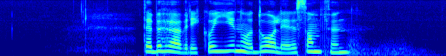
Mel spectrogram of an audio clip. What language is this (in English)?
Norwegian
